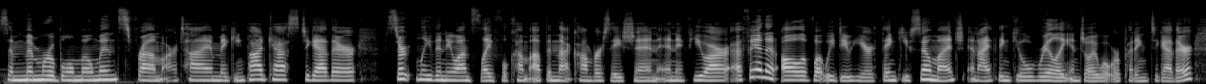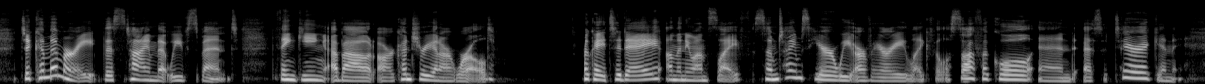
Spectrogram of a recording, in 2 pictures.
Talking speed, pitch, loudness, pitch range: 190 wpm, 200 Hz, -21 LUFS, 180-230 Hz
